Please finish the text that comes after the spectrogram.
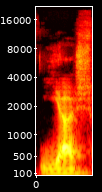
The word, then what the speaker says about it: Yash: Yash it's Yash rhymes with rash hour uh I've kept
